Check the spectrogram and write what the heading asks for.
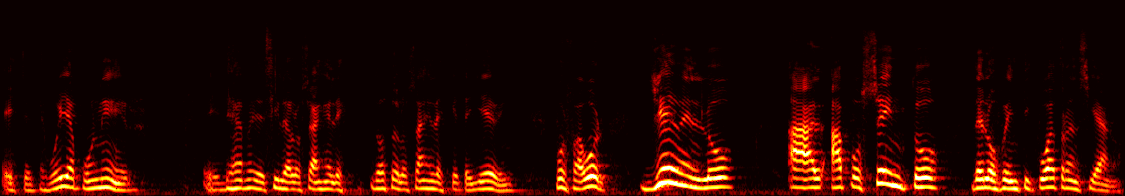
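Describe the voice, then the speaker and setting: A Cuban man playing a calm, welcoming male archangel at heaven's gate, speaking in an unhurried, reassuring manner. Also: fairly high pitch. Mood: soothing.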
